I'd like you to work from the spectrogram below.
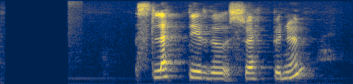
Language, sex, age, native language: Icelandic, female, 30-39, Icelandic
